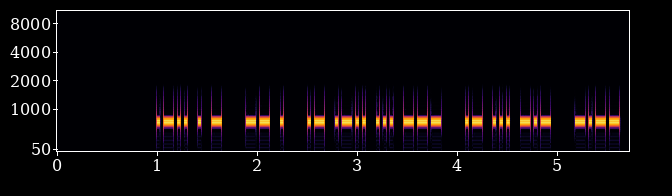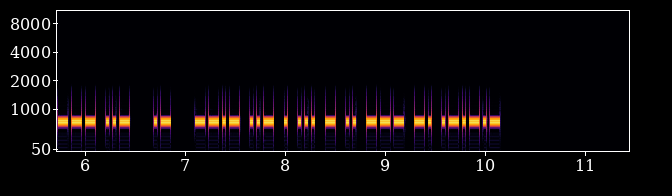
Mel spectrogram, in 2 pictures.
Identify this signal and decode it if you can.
Morse code, heard as a keyed tone, about 34 wpm, 700 Hz. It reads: LET ME ALSO ASK YOU A QUESTION.
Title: Sentences from Top 400 Words 35wpm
